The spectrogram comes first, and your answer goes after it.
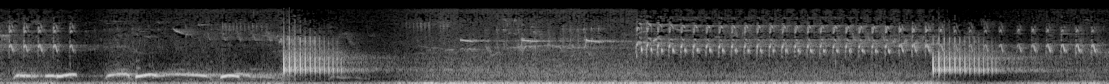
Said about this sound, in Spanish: En los bosques relinchan los pitos reales. ¿Esto relinchar también? Sí, ¿el verbo relinchar también? Sí, es un pájaro carpintero.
